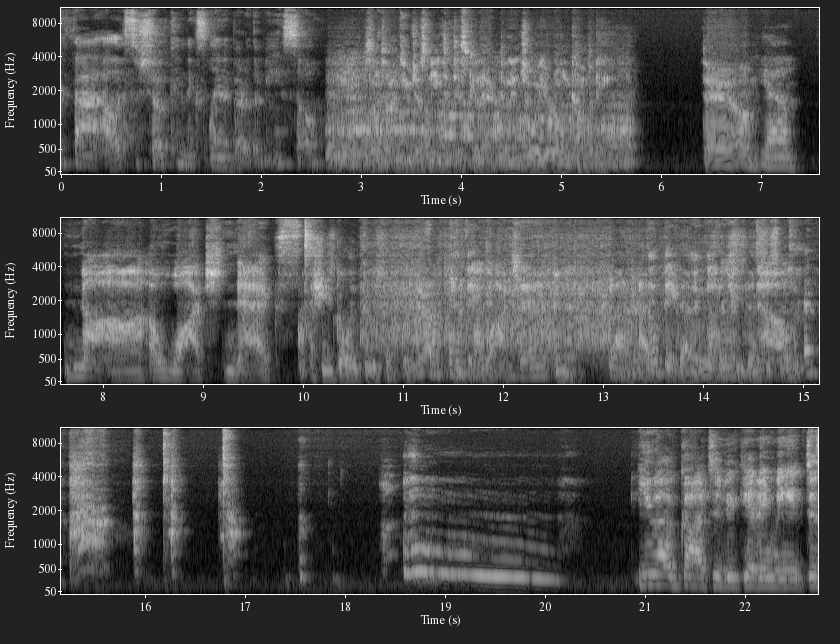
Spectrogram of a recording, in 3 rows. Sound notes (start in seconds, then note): 14.6 laughs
